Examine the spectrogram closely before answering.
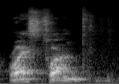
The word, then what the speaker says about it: restaurant: Entonces decimos restaurant, restaurant. Hagan cuenta que dijimos restaurant, pero dijimos restaurant, restaurant. ¿Vieron? Restaurant. Pegamos todo eso. Simplemente borramos aquella inacentuada que va delante de la R.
